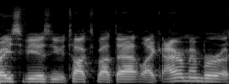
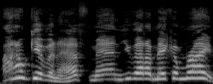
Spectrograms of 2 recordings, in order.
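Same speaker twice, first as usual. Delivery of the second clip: very high-pitched, furious, angry yell; 12 semitones higher than usual. Recalling to the listener a man who yelled at them, retelling a yell. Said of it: "he yelled at you like I've never seen".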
